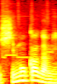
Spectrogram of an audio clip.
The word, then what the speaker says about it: 氷面鏡: ですね漢字で表面鏡って書いてヒモ鏡って読むらしいですねこのケースは背面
